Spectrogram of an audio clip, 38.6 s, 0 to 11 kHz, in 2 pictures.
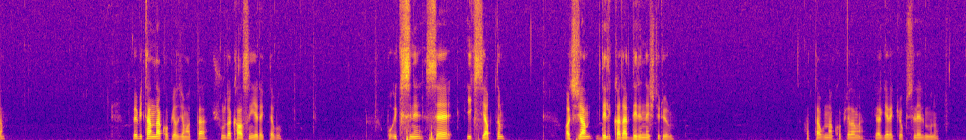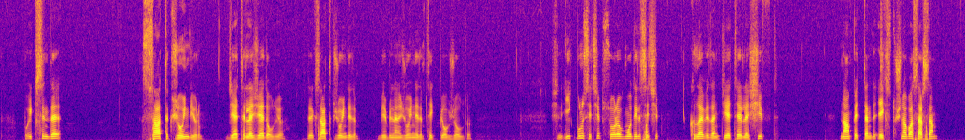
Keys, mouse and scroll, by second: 1.0 middle click, 1.6 click, 2.0 click, 2.8 shift+d, 5.1 click, 5.5 click, 6.0 shift+click, 7.2-8.3 middle drag, 8.3 s, 12.3 g, 16.1 click, 17.7 x, 18.1 click, 18.9-20.9 middle drag, 25.2 right click, 25.9 click, 26.3 click, 26.7 middle click, 27.3 g, 28.5-30.1 middle drag, 30.1 click, 30.6 click, 30.9 middle click, 31.7 shift+click, 36.9 ctrl+shift+KP_Subtract.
